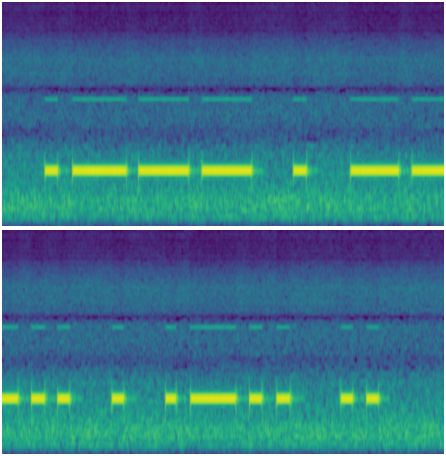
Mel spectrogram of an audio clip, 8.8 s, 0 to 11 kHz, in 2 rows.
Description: Morse code, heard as a keyed tone, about 9 wpm, 830 Hz, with room echo. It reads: JEZELI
